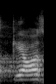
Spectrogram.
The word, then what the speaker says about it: chaos: जैसे 'chaos', जिसे 'ka-os' पढ़ा जाता है।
